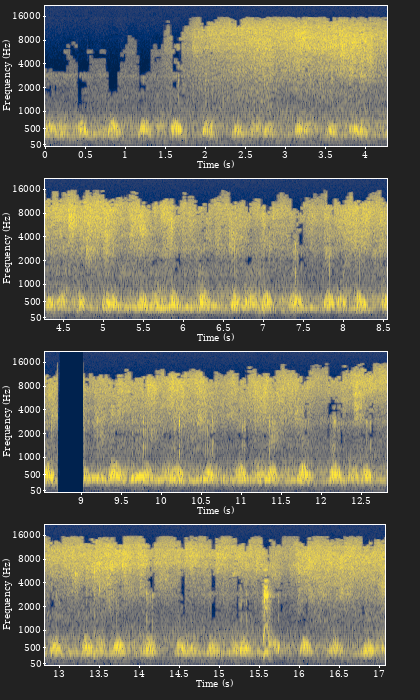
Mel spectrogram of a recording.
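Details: Fetal heartbeat on a fetal Doppler: rapid, regular whooshing pulses with a brief dropout midway.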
